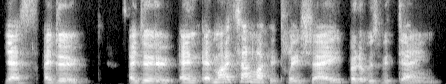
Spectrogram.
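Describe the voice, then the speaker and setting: A woman being interviewed over a video call, telling a personal story with animated energy and acting out her own quoted words. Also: fairly low pitch, moderate pace. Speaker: interview guest.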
